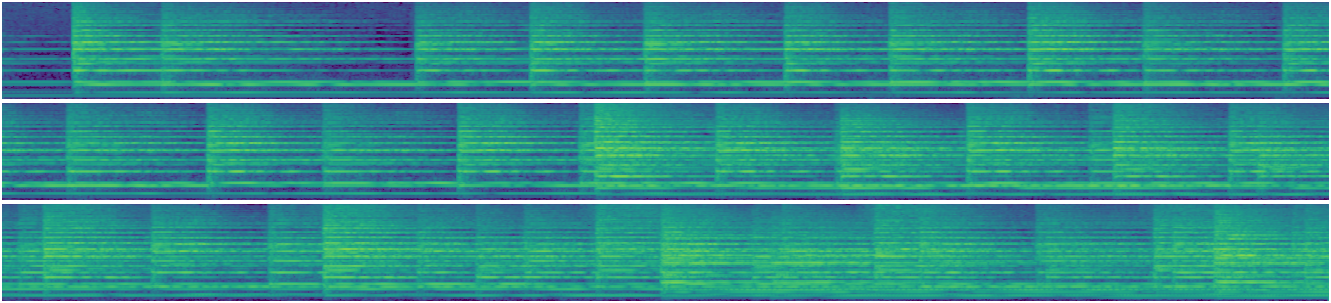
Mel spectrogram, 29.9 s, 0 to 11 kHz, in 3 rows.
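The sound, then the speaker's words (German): Church bells of the Catholic parish church Mariä Himmelfahrt in Lohkirchen, Upper Bavaria, Germany, ring steadily at 12 o'clock for midday, one bell tolling in a regular rhythm before more bells join after about fifteen seconds in a fuller, overlapping peal. The sound is sustained, with no talking. “Das Mittagsläuten kommt heute von der katholischen Pfarrkirche Mariä Himmelfahrt im oberbayerischen Lohkirchen.”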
